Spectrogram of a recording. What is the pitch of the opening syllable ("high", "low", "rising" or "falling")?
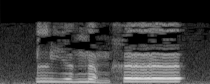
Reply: low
